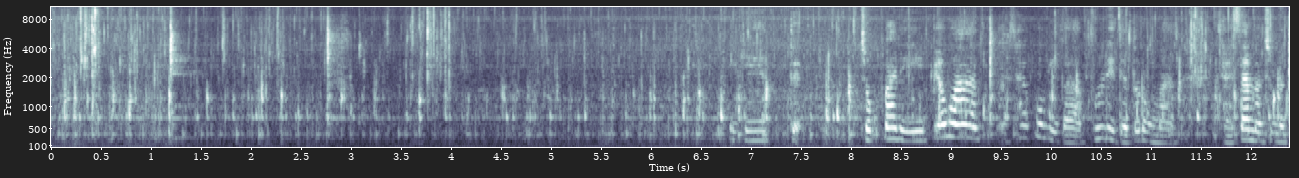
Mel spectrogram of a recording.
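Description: Liquid splashes softly as a ladle stirs broth.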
